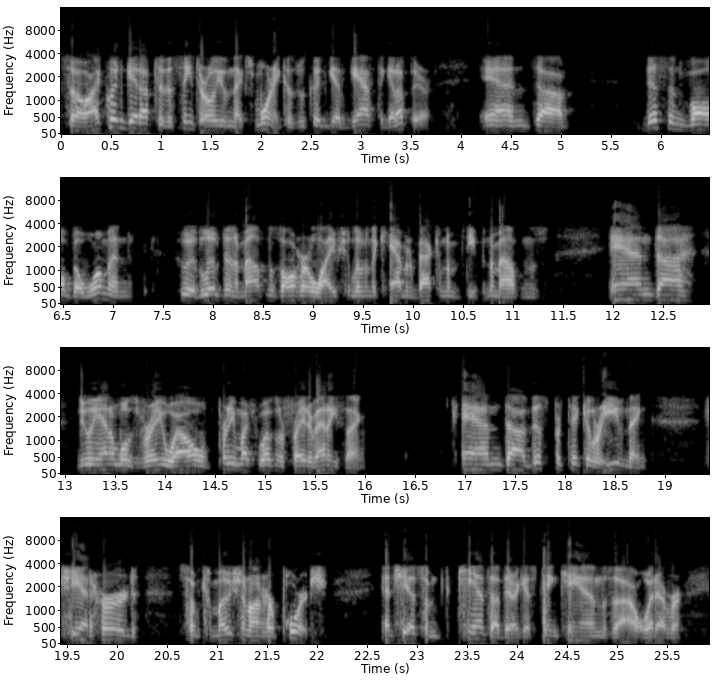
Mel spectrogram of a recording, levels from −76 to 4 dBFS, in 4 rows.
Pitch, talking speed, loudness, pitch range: 150 Hz, 200 wpm, -20 LUFS, 130-175 Hz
